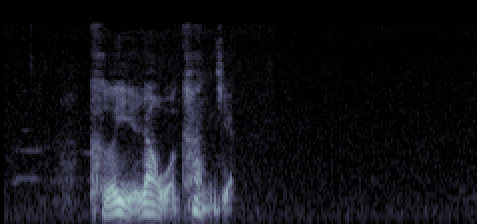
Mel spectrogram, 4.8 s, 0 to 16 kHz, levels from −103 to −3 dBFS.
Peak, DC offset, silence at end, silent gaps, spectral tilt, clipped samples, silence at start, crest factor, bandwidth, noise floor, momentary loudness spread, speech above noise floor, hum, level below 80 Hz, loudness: -22 dBFS; under 0.1%; 2.45 s; none; -8 dB/octave; under 0.1%; 0.9 s; 20 dB; 11.5 kHz; -84 dBFS; 16 LU; 46 dB; none; -78 dBFS; -39 LUFS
